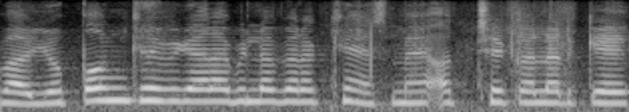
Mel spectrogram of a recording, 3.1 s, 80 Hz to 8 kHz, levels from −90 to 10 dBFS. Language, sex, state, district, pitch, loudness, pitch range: Hindi, female, Haryana, Rohtak, 275 Hz, -15 LUFS, 260-290 Hz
